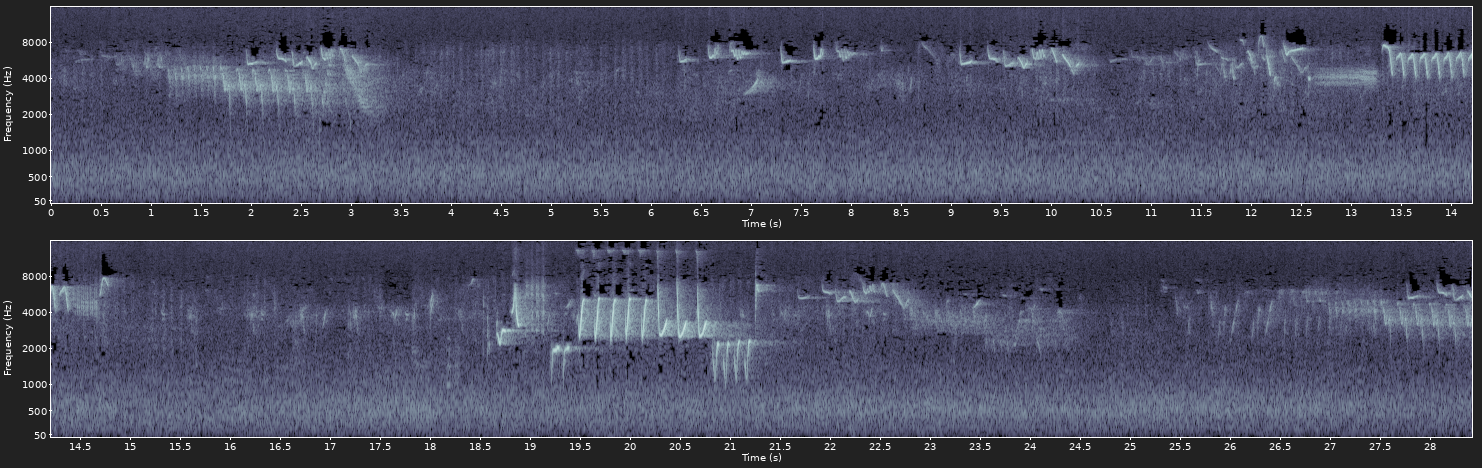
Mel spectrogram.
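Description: Songbirds singing: separate phrases of fast trills and chirps every few seconds, the loudest a rapid run of notes about two-thirds through, over a faint steady background hiss.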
